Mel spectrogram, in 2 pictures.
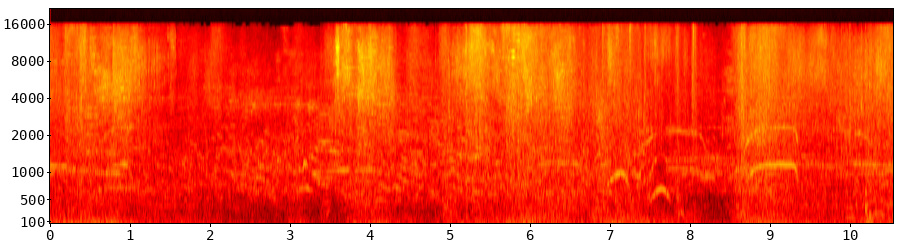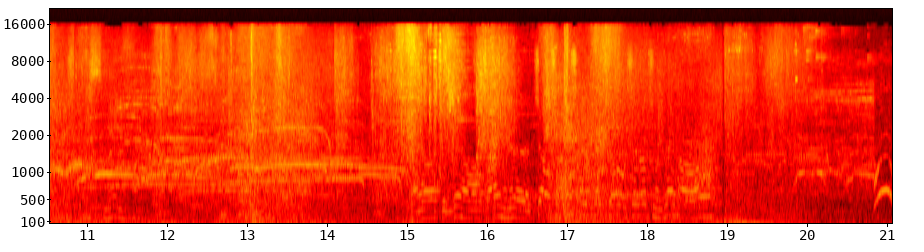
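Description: Video game battle effects clash, zap and burst in quick succession.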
